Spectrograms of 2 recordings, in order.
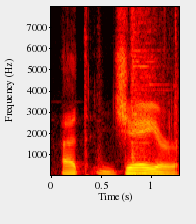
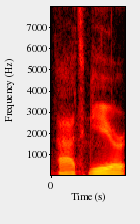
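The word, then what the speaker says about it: atgeir: No, it's G-E-I-R. Don't think in English. Well, I can't think in Norwegian. At Jair. So it's not at gear, it's at Jair. At Jair?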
